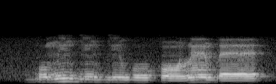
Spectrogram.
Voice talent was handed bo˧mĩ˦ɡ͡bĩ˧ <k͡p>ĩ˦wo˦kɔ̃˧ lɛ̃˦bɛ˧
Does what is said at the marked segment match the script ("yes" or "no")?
no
